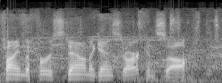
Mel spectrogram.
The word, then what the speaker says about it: Arkansas: Arkansas or our Kansas as it's spelled is still looking for a way to stop it in its tracks.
